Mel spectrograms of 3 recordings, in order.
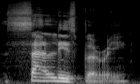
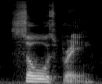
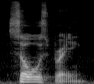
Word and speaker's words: Salisbury: For example, Ssbury looks like it should be pronounced Salisbury, but it's actually pronounced Ssbury. Ssbury.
